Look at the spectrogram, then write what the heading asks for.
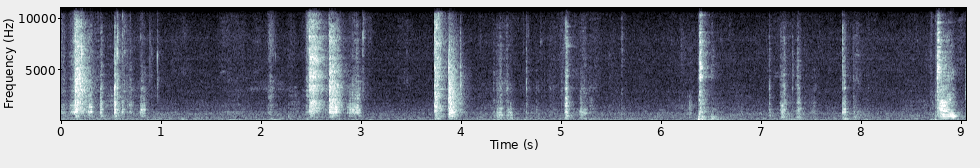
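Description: Knife chopping potatoes on a cutting board, giving sharp, irregular taps and clicks close up, with no talking.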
